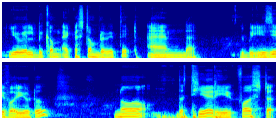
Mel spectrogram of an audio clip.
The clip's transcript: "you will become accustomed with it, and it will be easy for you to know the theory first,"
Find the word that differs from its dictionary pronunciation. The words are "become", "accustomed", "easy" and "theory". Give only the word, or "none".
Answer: theory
